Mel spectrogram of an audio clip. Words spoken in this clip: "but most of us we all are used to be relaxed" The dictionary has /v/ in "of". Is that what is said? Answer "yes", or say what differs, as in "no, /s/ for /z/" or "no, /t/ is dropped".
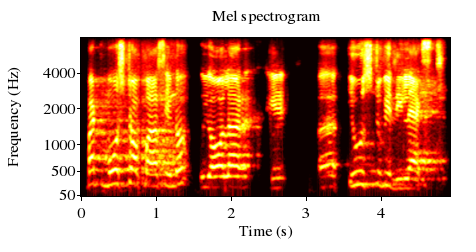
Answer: no, /p/ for /v/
